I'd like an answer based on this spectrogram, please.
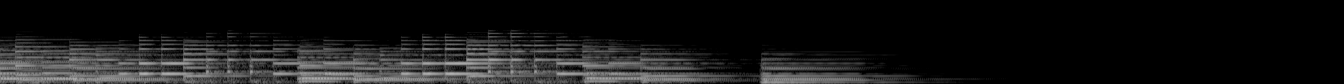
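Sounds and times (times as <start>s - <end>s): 
piano sonata slow movement: 0.0s - 9.6s.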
